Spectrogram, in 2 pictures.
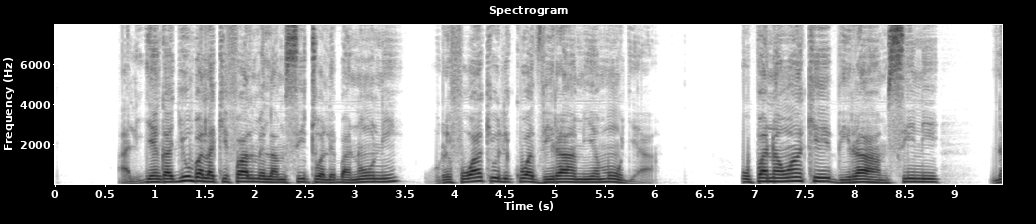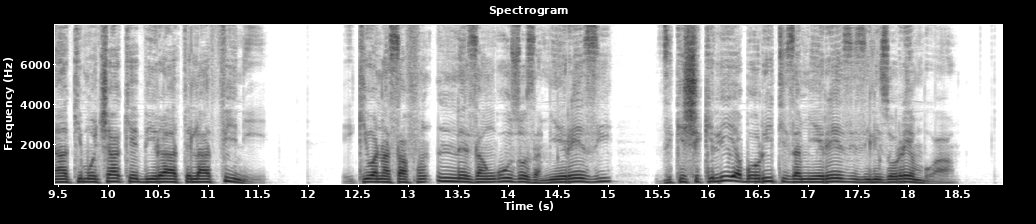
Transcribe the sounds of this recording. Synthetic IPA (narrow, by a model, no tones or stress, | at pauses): a̰liʄɛŋɡaʄumbalakifalmɛlam̩situwalɛɓanɔni | uɾɛfuwakɛulikuwaðiɾaamiamɔʄa̰ | upanawakɛðiɾaaham̩sini | nakimɔt͡ʃakɛðiɾaaθɛlaθinḭ | ḭkiwanasafun̩nɛzaŋɡuzɔzamiɛɾɛzi | zikiʃikiliaɓɔɾitizamiɛɾɛzizilizɔɾɛmbwa̰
